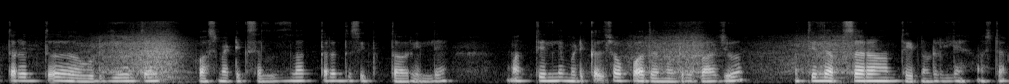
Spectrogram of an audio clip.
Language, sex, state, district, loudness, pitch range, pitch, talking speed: Kannada, male, Karnataka, Dharwad, -20 LUFS, 145-165 Hz, 155 Hz, 130 wpm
